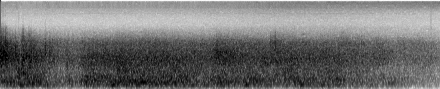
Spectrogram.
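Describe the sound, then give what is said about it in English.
The glass roof of the Crystal Hall crashes and shatters in one loud, sustained roar of smashing and rumbling debris, leaving broken glass over the stage. The roar holds steady for several seconds before easing slightly, with no voices. “Oh no, the roof! She's hit the...”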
